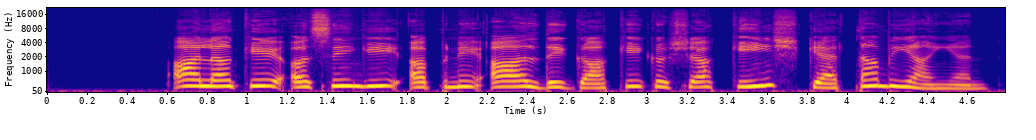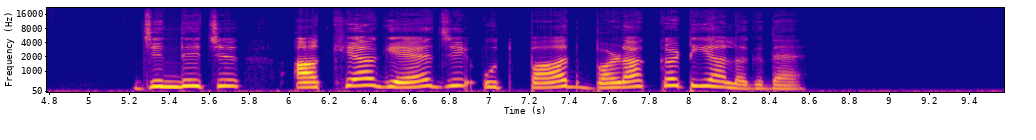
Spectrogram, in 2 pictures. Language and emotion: Dogri, sad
